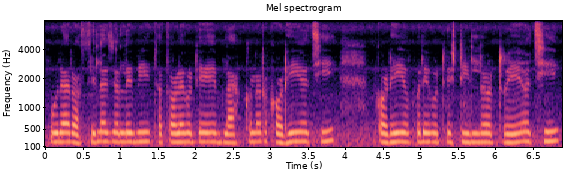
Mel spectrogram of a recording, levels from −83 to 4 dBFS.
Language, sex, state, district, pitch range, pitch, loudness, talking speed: Odia, female, Odisha, Malkangiri, 205-215 Hz, 210 Hz, -15 LUFS, 150 wpm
